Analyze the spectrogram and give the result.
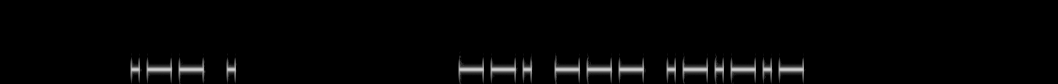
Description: Morse code, heard as a keyed tone, about 15 wpm, 700 Hz. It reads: WE GO.
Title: 4x Word-Spacing - Sentences from Top 200 Words - 15wpm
